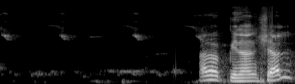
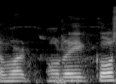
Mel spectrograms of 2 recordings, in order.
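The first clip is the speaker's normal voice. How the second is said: ordinary talk, nothing marked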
